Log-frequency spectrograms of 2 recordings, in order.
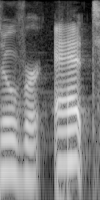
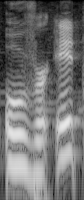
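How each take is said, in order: First: The vowel in 'it' is distorted toward 'et'. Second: The vowel in 'it' is pronounced plainly.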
